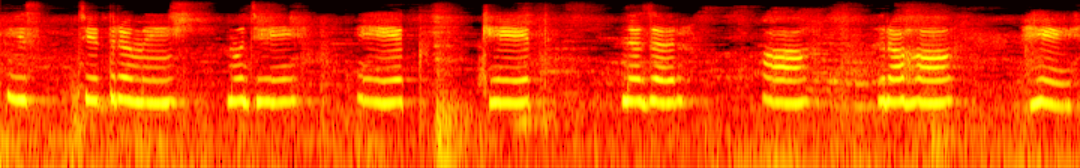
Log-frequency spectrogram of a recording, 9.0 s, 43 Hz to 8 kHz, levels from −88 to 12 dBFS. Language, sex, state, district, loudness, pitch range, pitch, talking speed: Hindi, female, Madhya Pradesh, Bhopal, -15 LUFS, 330-345 Hz, 340 Hz, 65 wpm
